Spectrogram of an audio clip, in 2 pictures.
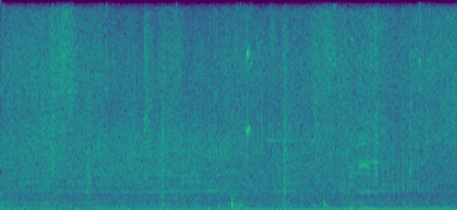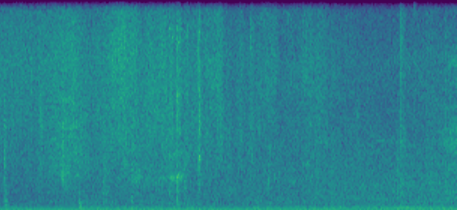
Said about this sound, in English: Okay, getting off the train.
